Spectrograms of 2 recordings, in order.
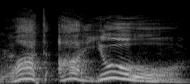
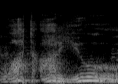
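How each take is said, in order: First: Very slow, loud, swelling question; insistent shopkeeper. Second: Lower, drawn-out probing question; imitated shopkeeper's question. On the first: Retold or imitated. Doner guy presses customer on origins, slow and insistent. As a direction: boom it out, every word hugely stretched. Same question repeated much bigger. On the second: Doner guy quizzes customer on origins, slow and probing. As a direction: stretch it out slowly in the shopkeeper's voice. Shopkeeper asks, then asks bigger.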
